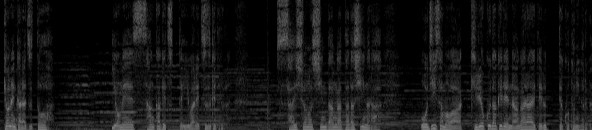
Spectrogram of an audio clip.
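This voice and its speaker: An actor voicing a calm, caring young man in a visual novel, speaking softly and reassuringly. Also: mid-range voice, fast talker, close to an everyday voice. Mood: gently reasoning. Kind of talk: Japanese game voice acting. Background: clear game music.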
